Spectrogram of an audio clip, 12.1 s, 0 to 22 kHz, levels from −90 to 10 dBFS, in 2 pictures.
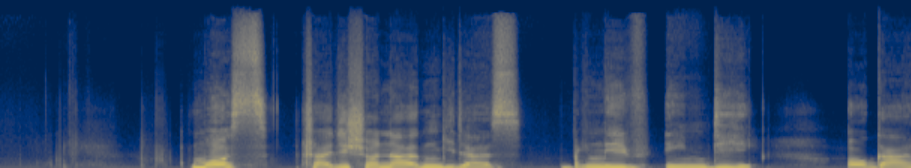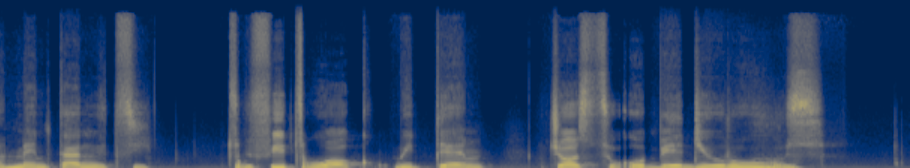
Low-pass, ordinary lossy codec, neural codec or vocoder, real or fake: none; none; autoencoder, 48 kHz, 32 numbers a frame, DAC-VAE, trained on Japanese speech; fake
